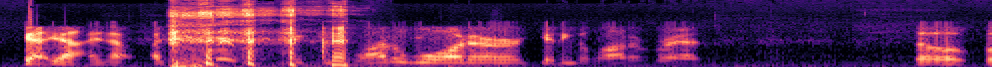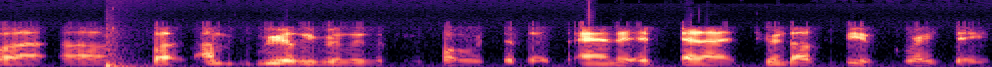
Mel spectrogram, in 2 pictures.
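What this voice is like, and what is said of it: Slightly rough, hoarse voice. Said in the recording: “I sang last night a little bit, so I'm a little rough.”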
